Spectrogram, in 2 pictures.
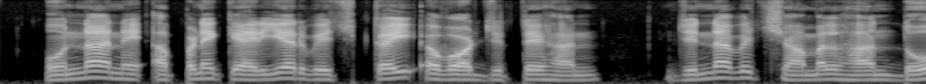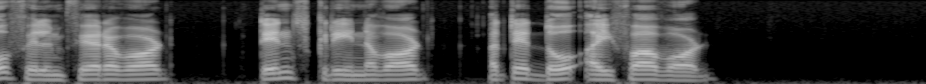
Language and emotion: Punjabi, neutral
